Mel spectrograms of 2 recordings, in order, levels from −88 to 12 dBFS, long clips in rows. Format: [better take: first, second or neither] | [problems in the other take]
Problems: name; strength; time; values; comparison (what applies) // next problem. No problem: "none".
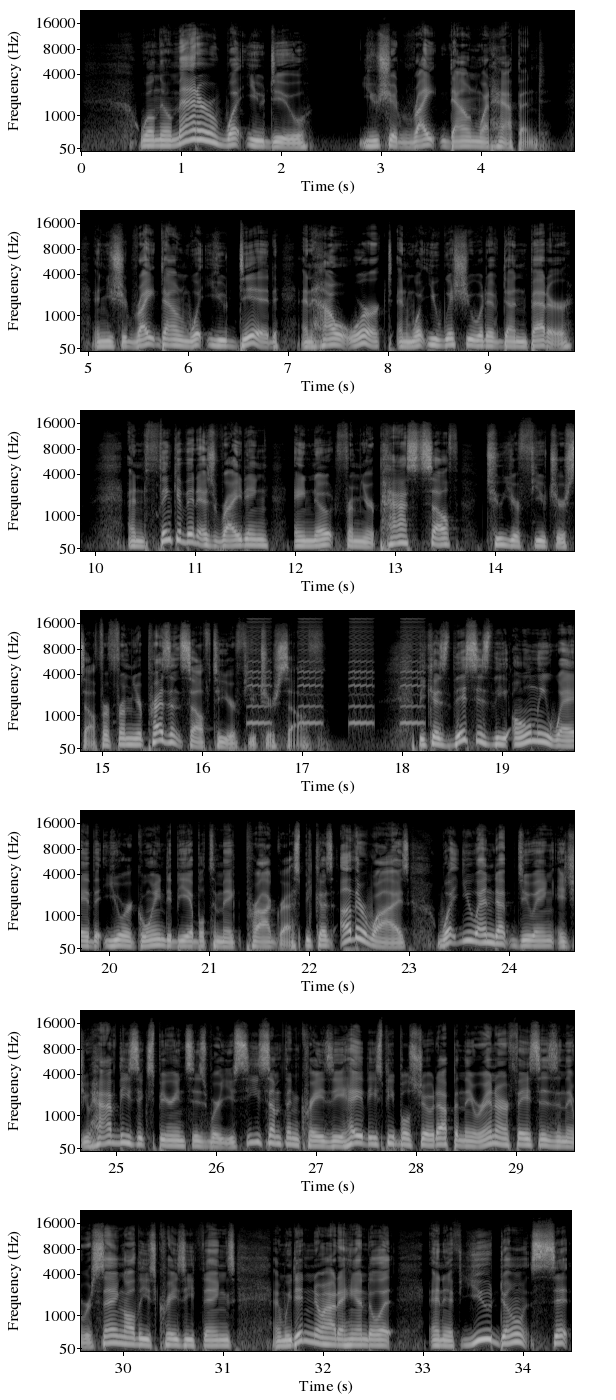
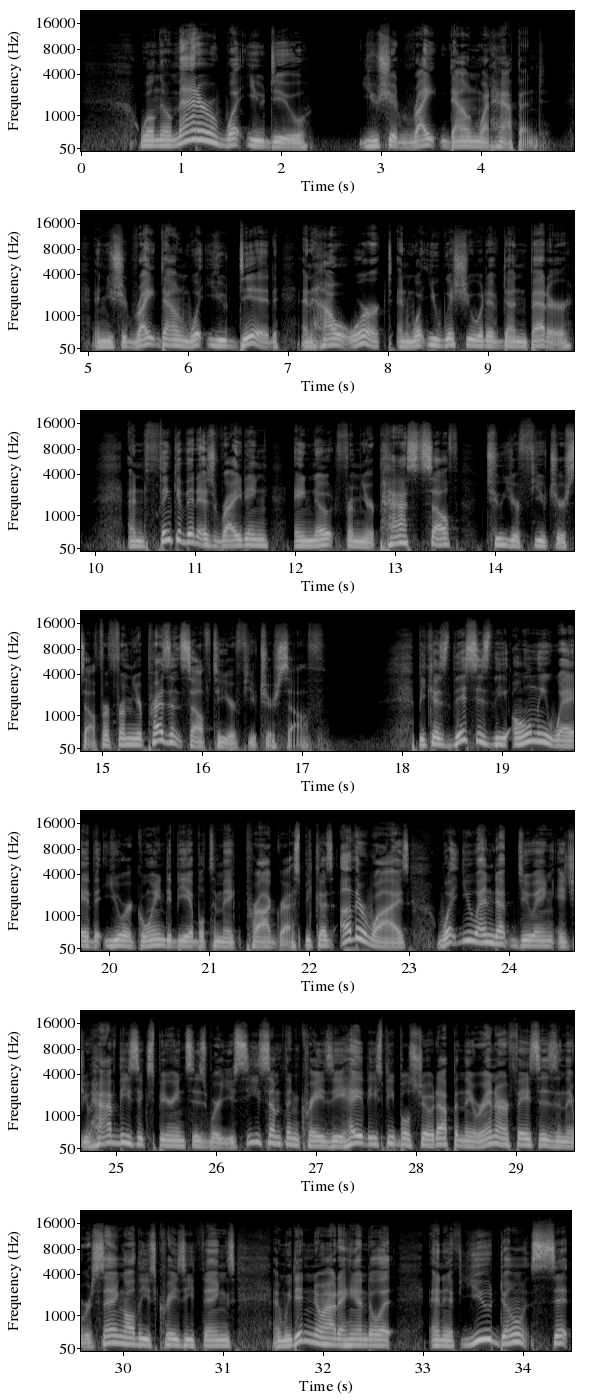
second | alarm; faint; from 16 to 18 s; peak 15 dB below the speech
